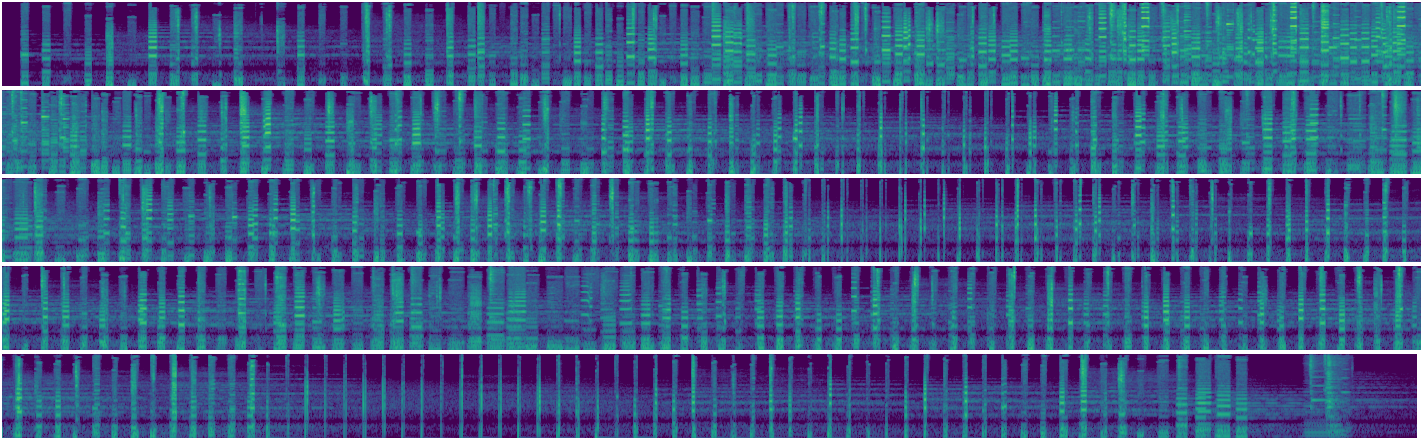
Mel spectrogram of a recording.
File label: Granular Synth; ChatDSP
